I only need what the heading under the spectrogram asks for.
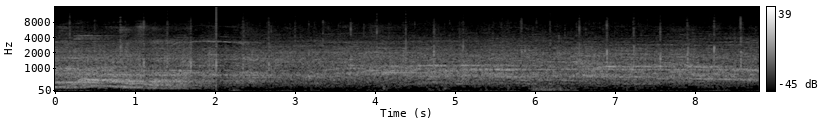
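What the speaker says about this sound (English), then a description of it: "Listen to this Fordham crowd." A large indoor crowd at a Fordham men's basketball game against Binghamton roars and cheers steadily, a broad wash of noise with scattered shouts and faint talk mixed in.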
